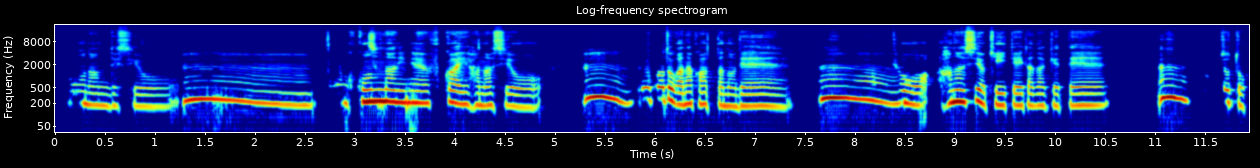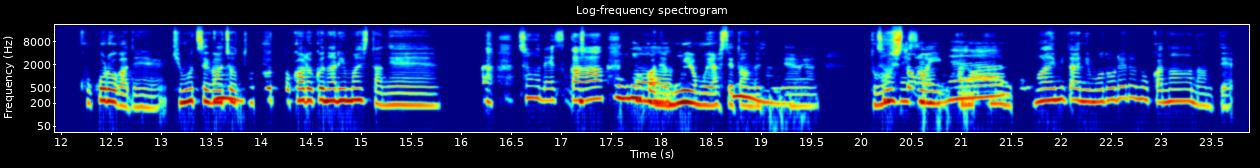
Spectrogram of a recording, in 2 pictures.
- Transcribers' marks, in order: other noise; tapping; other background noise
- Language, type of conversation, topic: Japanese, advice, 遺産相続で家族が対立している
- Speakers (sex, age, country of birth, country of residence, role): female, 40-44, Japan, Japan, user; female, 50-54, Japan, Japan, advisor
